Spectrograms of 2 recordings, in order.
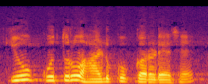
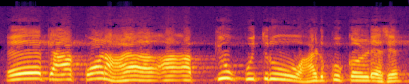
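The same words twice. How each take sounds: First: Said in the usual way. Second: Sharp, loud, high indignant call; high, loud indignant cry at the noise; angry shout. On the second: Retold or imitated. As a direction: demand who is making the noise, loudly. Angry sadhu shouting in the katha.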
